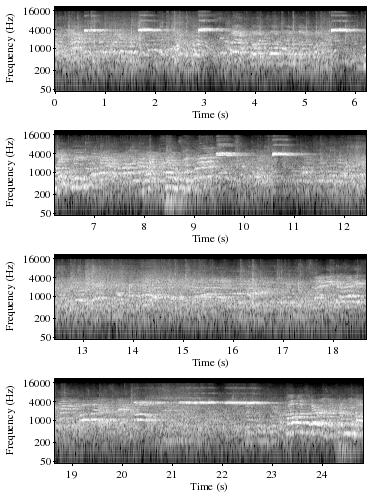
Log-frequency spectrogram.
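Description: Roller derby referee whistles: short blasts several times in the first half, then a longer run of whistles near the end that closes the jam. Under them, quad skates knock and roll on the floor against a steady murmur of crowd voices in a large, echoing hall.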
